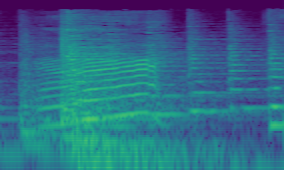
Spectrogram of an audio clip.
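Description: A low, drawn-out animal-like call that rises in pitch for about a second and then falls away, startling the characters, over dramatic score music.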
